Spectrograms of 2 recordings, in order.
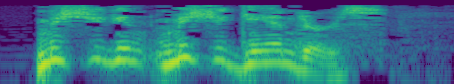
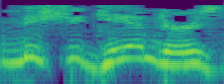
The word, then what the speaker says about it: Michiganders: What do they call them? Michiganlanders? Michiganders. A lot of Michiganders died.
